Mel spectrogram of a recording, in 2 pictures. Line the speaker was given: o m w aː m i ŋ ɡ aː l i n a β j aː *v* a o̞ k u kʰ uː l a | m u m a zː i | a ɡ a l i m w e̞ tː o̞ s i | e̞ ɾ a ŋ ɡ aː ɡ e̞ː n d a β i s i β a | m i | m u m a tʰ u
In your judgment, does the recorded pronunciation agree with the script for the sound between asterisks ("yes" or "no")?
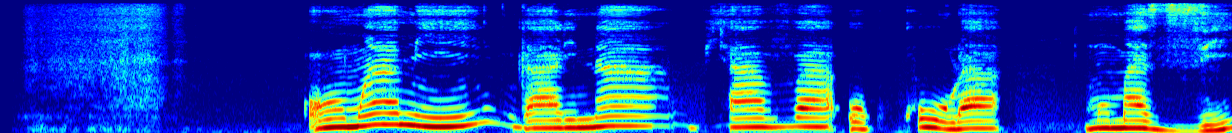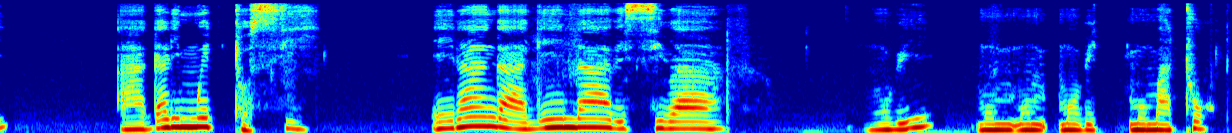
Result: yes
